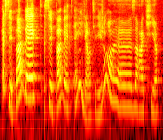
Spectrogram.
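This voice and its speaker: Excitable woman w a stuffy nose, pretty nasal, kinda high voice, reacting to anime out loud. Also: fairly quick. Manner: excitable, exclaiming and laughing between read-out subtitles.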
